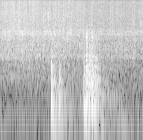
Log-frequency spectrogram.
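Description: Two short bursts of loud sizzling as enchilada sauce hits hot oil, each about a third of a second, against a faint steady background hiss.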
